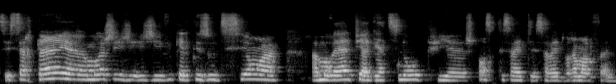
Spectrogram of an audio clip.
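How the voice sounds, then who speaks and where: Here is a woman with a normal speaking voice and a fairly high pitch. She keeps a moderate pace and fairly even intonation. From Quebec City, partly raised in Senegal. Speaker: rapper. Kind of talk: casual chat.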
